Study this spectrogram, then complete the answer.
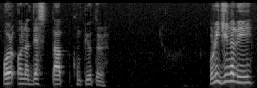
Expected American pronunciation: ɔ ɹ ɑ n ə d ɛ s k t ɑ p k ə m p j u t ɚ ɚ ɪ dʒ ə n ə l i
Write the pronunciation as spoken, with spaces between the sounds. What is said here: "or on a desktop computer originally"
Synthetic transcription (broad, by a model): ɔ ɹ ɑ n ə d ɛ s t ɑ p k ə m p j u t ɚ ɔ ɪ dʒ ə n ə l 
